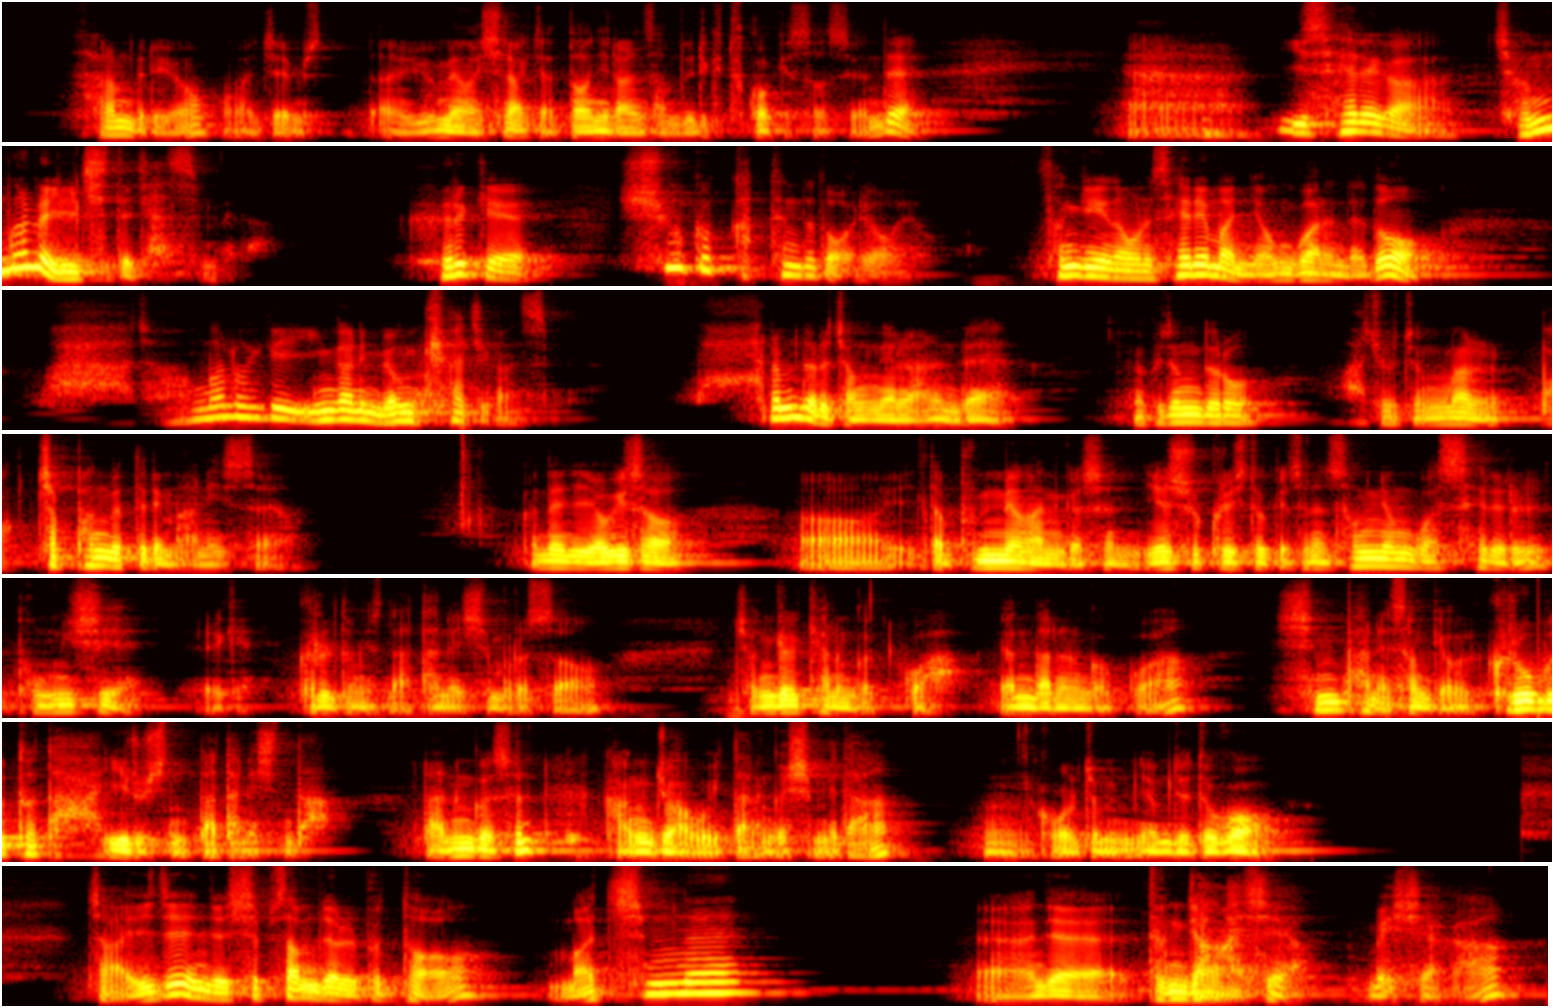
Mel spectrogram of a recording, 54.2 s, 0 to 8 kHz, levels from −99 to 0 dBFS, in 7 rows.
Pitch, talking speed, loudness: 115 Hz, 275 characters per minute, -26 LUFS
